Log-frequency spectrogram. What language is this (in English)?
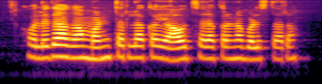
Kannada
